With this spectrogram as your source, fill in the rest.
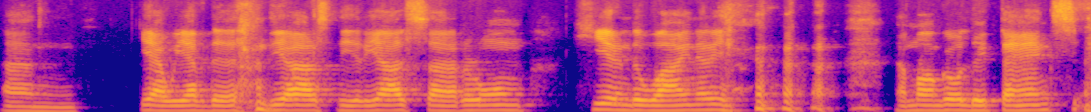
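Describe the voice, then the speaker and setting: With an Italian accent, a man speaks at a very slow pace and medium pitch in a monotone, flat intonation. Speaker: winery owner. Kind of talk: interview. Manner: halting.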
